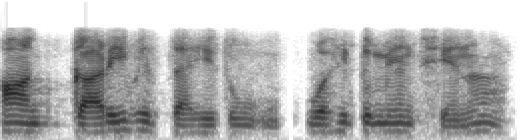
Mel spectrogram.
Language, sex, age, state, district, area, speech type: Maithili, male, 30-45, Bihar, Purnia, rural, conversation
